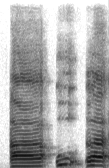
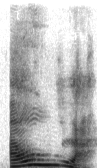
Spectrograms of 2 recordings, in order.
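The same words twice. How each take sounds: First: The vowels a and u are split apart. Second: The vowels a and u run together. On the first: The speaker calls it wrong. "bukan aula gitu" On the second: The speaker calls it right. "tapi aula ya"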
